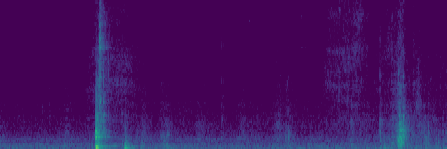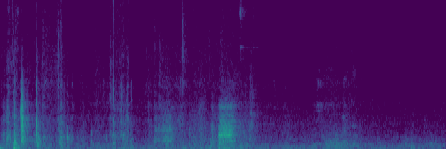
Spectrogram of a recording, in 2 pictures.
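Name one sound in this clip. Book pages rustle as they are handled.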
